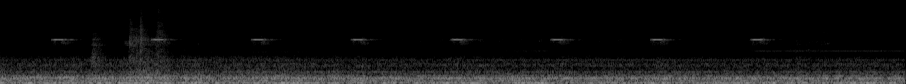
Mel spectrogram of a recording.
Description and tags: Pip-Sound
This sound could be from the train elevator or bomb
